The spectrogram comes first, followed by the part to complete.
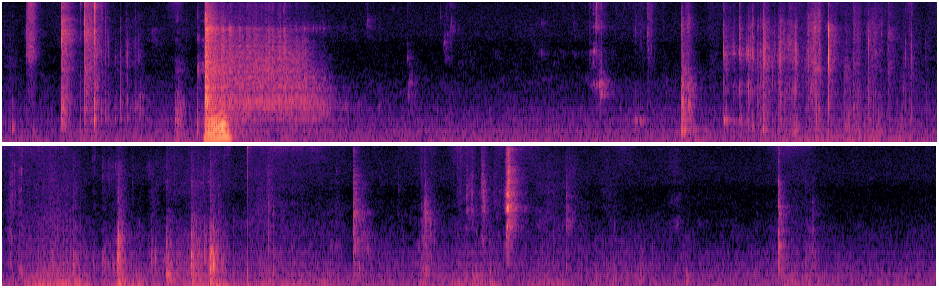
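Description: Plastic water bottle being handled: scattered clicks, knocks and crinkles as the cap is twisted and the bottle is moved and set down on the table. A brief voice sound comes about three seconds in.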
